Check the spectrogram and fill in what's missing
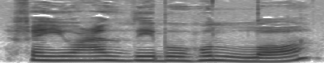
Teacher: لام جلالہ کو موٹا پڑھنا ہے، بھاری، کیونکہ اللہ تعالیٰ کے نام سے پہلے جو اس سے پہلے والا ورڈ ہے اس کے اینڈ میں دمہ ہے. سو فیعذبہ اللہ، آگے لام سے کنیکٹ کریں گے، لام پر قلقلہ نہ ہو.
